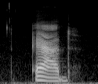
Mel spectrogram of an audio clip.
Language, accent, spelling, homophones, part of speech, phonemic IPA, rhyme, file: English, US, add, ad, verb / noun, /æd/, -æd, En-us-add.ogg
- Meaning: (verb) To join or unite (e.g. one thing to another, or as several particulars) so as to increase the number, augment the quantity, or enlarge the magnitude, or so as to form into one aggregate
